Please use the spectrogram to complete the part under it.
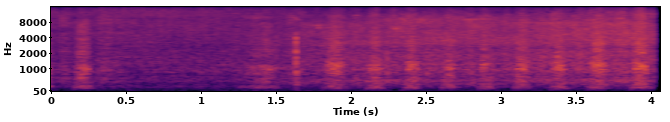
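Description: A beekeeper's smoker puffs smoke into a hive in a quick, rhythmic run of soft, breathy hisses, faint at first, then repeating steadily.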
